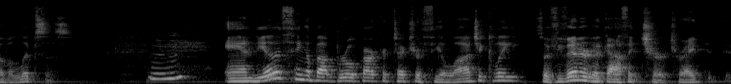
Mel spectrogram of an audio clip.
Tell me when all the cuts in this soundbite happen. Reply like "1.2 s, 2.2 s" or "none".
1.5 s, 5.3 s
